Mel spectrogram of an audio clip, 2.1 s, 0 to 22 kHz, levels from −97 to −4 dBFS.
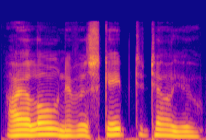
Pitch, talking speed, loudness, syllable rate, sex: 145 Hz, 205 wpm, -15 LUFS, 5.7 syllables/s, male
